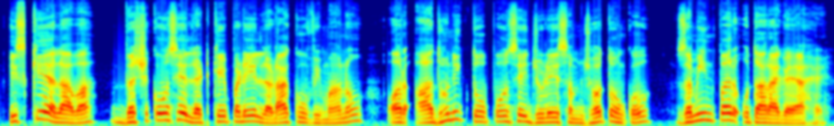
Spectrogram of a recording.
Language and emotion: Hindi, neutral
